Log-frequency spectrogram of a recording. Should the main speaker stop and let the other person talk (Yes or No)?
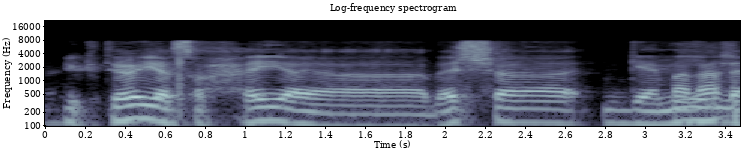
No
